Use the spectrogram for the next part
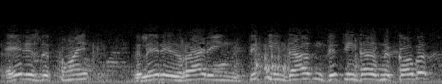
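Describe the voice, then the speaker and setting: An actor playing a brisk, formal croupier announcing bets at a dice table in an old radio drama. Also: male voice, high voice, background noise, close to an everyday voice. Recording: dull old radio broadcast.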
